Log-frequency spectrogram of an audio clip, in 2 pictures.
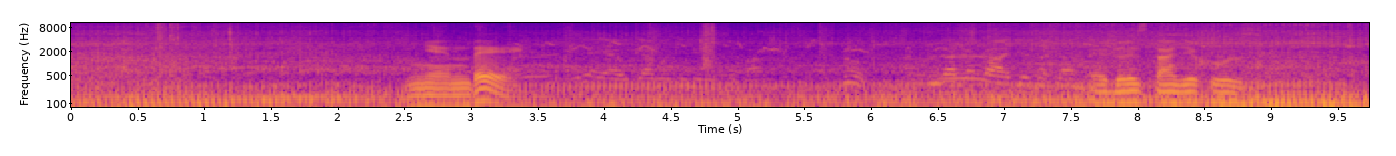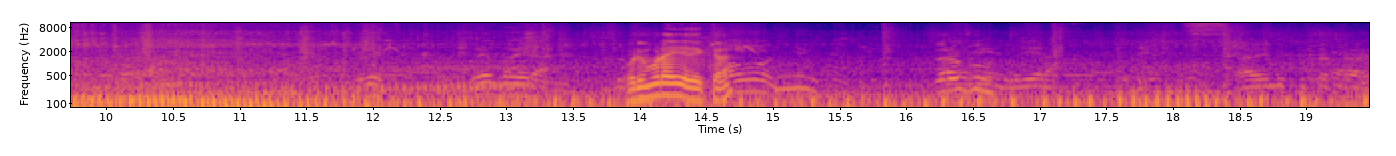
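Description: Motorcycle engines idle and rumble nearby.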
